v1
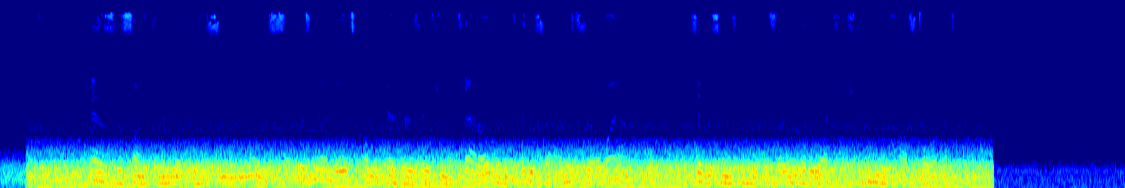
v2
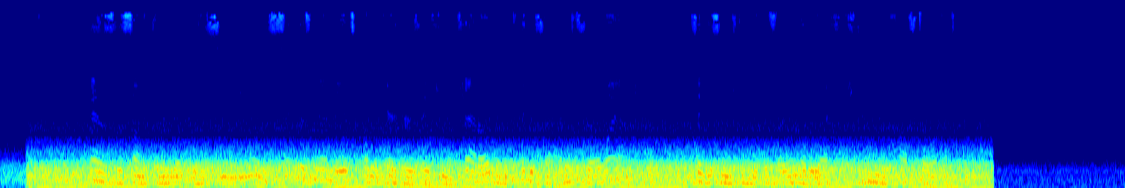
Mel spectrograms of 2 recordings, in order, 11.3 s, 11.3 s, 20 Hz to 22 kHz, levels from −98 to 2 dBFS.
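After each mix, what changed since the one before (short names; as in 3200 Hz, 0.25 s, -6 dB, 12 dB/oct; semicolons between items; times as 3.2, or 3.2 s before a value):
none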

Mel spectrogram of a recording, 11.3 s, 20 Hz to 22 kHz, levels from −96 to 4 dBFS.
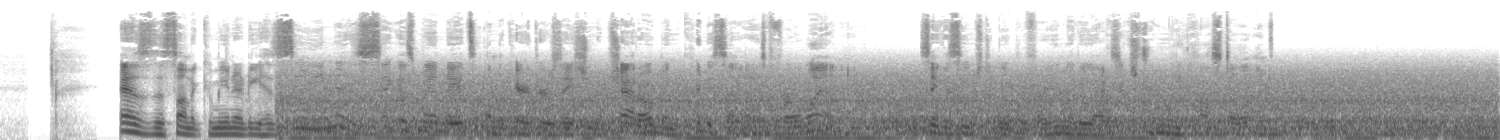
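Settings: background: entry +1.80 s; master: remove inverse Chebyshev band-stop 1100–9700 Hz, stop band 50 dB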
